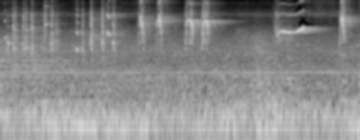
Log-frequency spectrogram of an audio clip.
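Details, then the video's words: Konin from Natuna, said to suit training other birds, uttering its characteristic sound: sharp, piercing high chirps and brief whistled slides clustered irregularly, several per second at times, over a faint steady hum. "Burung Konin Natuna Dengan Suara Khasnya ⁉️ Cocok Buat Masteran"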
